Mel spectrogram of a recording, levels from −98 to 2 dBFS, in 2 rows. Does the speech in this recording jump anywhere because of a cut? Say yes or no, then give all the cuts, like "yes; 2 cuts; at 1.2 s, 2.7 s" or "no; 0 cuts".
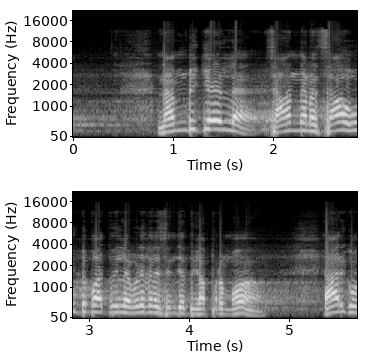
no; 0 cuts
